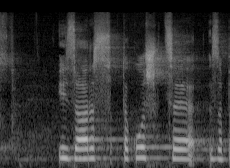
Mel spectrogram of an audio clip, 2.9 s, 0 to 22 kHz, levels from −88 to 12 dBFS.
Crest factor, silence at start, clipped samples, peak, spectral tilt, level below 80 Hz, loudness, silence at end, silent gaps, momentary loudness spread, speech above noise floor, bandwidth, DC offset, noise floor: 16 dB; 0 s; under 0.1%; -10 dBFS; -2 dB/octave; -64 dBFS; -24 LUFS; 0 s; none; 9 LU; 28 dB; 16.5 kHz; under 0.1%; -53 dBFS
